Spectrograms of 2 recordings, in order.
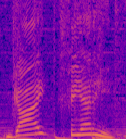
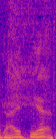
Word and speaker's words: Fieri: Peter made sure I said that correctly. Anybody else call him Guy Fieri for the rest, for all of your life? – Gave it to you phonetically. – I know. I didn't know. I learned that today. – Guy Fieri. – Misspell, M-I-S-S-P-E-L-L.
